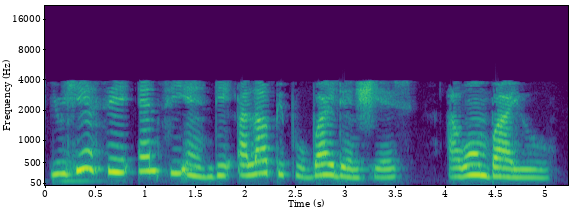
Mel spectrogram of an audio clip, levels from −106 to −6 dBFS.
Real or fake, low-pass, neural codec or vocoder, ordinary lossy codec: real; 7.2 kHz; none; AAC, 16 kbps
